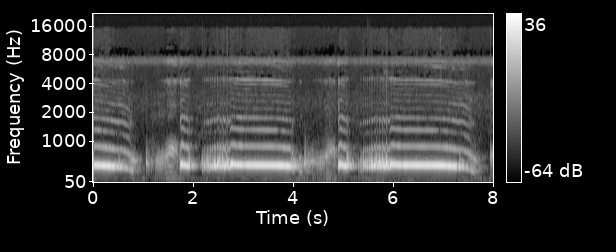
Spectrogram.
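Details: Persistently calling puter pelung dove, recorded as a lure for training doves: long drawn, even low coos lasting about two and a half seconds each, every one introduced by a brief rough gurgle and ending in a falling slur.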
